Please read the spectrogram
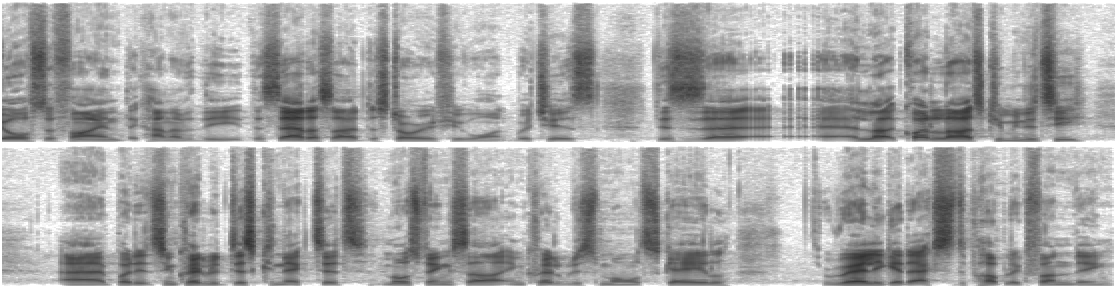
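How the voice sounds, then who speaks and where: Speaking very fast with a Danish accent, a man keeps a medium pitch and fairly even intonation. His loudness swings a lot. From Denmark. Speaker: conference panelist, innovation foundation researcher. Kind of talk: conference presentation. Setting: stage with audience.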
